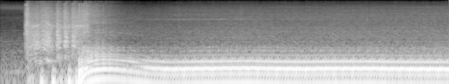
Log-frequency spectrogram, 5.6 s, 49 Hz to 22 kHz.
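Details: Rebuilt salvage 2006 Nissan 350Z convertible with new exhaust: quick crank, strong catch with a revving flare, then a deep, smooth, steady idle with a low exhaust rumble; healthy engine.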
